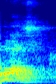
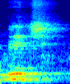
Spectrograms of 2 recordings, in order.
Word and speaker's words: वृक्ष: इसे ड्रम पढ़ेंगे और इसे व पढ़ देते हैं व्रक्ष व्रक्ष क्या पढ़ देंगे व्रक्ष जबकि यह वृक्ष नहीं है यह वृक्ष क्या है यह वृक्ष मतलब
